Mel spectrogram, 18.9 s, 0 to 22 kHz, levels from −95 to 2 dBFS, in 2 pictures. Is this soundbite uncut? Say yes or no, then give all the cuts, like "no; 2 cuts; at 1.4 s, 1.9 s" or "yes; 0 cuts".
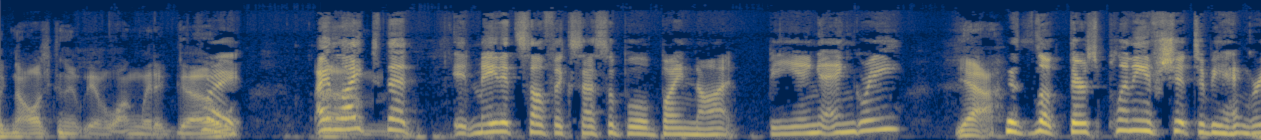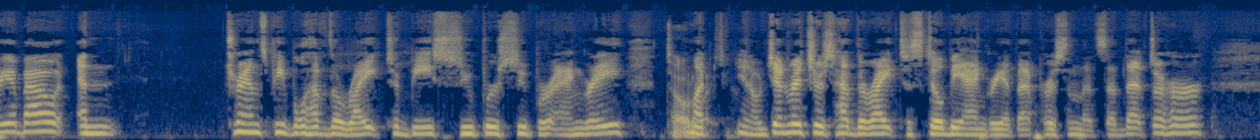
yes; 0 cuts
